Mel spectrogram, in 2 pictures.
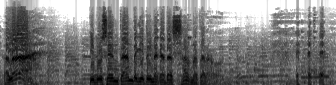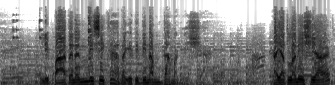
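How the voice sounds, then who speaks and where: A man's voice: fairly low pitch, lively intonation, takes it slowly, long pauses. A man playing a swooping, flirtatious Filipino señor. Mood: pleased, flirtatious. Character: genteel, flirtatious Spanish-styled señor. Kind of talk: comedy radio drama acting. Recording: music bed under the voice.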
